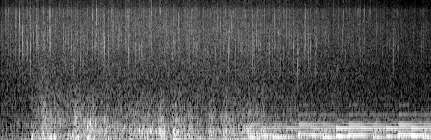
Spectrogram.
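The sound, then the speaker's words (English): A heavy midsummer downpour on the banks of the river where the Missouri meets the Kaw hisses steadily while deep thunder rumbles and rolls underneath; about halfway through, a sustained low droning tone swells in beneath the storm. No one speaks. “When they arrived, it was midsummer, and they were dropped off on the banks of the river in the middle of a heavy rainstorm and discovered that they had no land.”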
